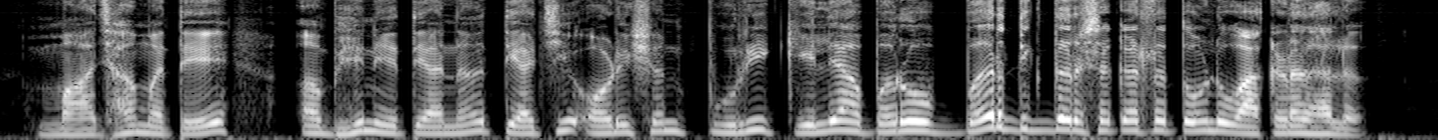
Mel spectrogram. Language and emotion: Marathi, disgusted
